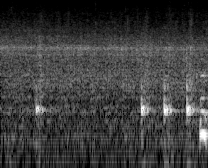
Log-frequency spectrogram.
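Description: Sausage cooks in a pan with a soft, steady sizzle, joined by a few short clinks and scrapes of a utensil toward the end; no one speaks.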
